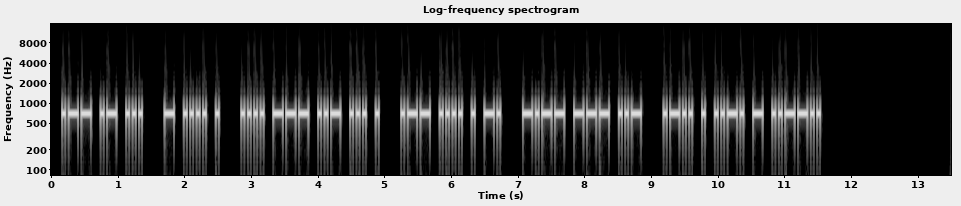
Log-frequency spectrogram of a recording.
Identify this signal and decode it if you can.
Morse code, heard as a keyed tone, about 25 wpm, 700 Hz. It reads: WAS THE HOUSE WHEN YOU LEFT?
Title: Sentences from Top 1000 Words - Review Part 2 - 25wpm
